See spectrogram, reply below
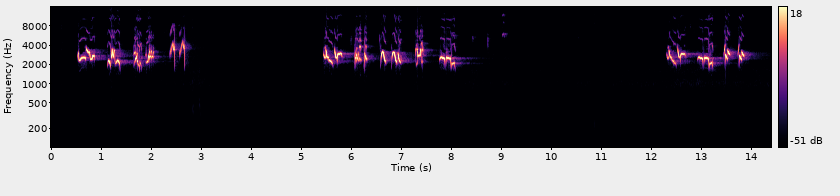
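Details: American robin song in three bursts of clear whistled phrases, each burst about two seconds long with four to five warbled notes, separated by pauses of several seconds; no other sounds.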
